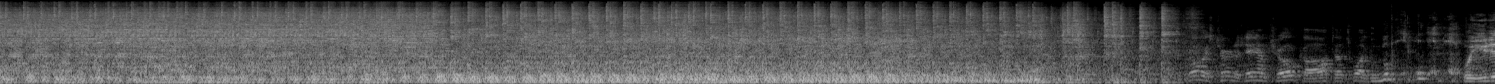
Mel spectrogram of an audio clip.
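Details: 1972 Harley-Davidson Sportster XL Ironhead bobber after engine rebuild (pistons, pinion bushing): loud, even V-twin beat around three pulses a second holds ten seconds, then shuts off; runs healthy, oil returning well.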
